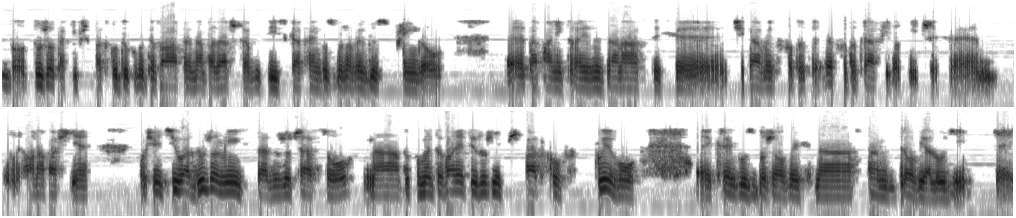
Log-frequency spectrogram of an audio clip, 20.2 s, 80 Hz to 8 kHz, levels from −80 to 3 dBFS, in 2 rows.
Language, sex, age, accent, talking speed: Polish, male, 30-49, native, 125 wpm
